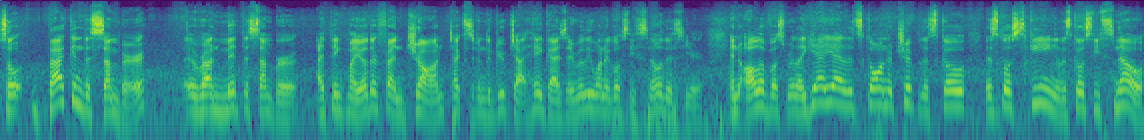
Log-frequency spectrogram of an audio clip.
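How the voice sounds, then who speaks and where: A man with an American accent, high-pitched and energetic, lively intonation, fairly quick delivery, noticeable background noise. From South Florida. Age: 20s. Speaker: travel vlogger. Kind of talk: vlog narration. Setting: airport. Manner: casual, energetic.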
